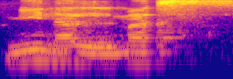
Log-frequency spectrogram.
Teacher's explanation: Ditahan lebih lama lagi sedikit. 2 harokat.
